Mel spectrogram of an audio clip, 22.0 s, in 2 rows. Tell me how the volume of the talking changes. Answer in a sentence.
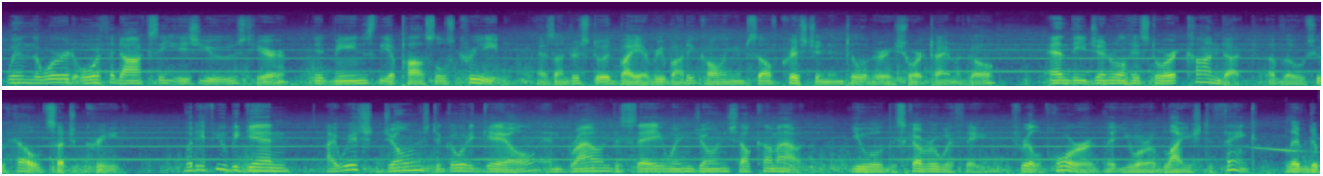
The loudness of the talking stays about the same.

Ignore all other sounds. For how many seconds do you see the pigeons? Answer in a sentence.
You can't hear the pigeons here.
